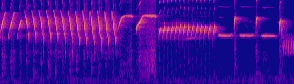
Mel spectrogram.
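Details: Canary in gacor mode, used to lure silent canaries into singing: a fast rattling trill, a rising whistle, an even pulsed trill and a few sharp flat pips.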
